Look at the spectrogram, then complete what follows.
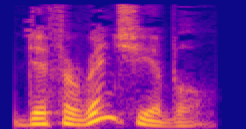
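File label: "differentiable", British English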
